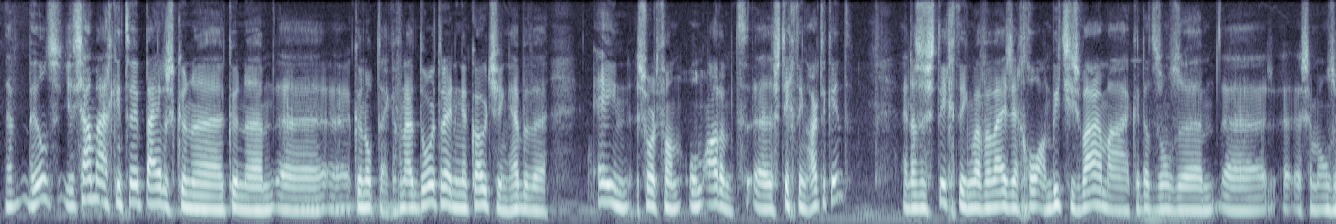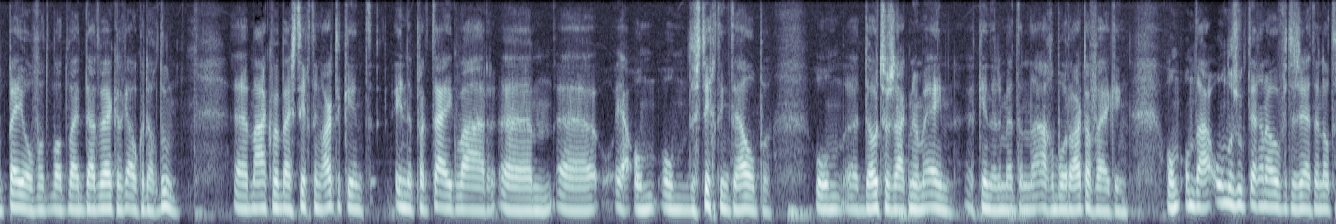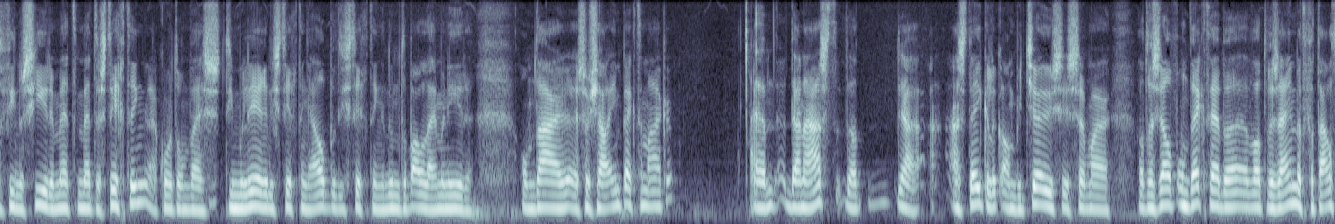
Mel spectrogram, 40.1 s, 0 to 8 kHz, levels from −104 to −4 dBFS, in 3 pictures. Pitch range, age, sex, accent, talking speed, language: 130-160 Hz, 30-49, male, Dutch, 205 wpm, Dutch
